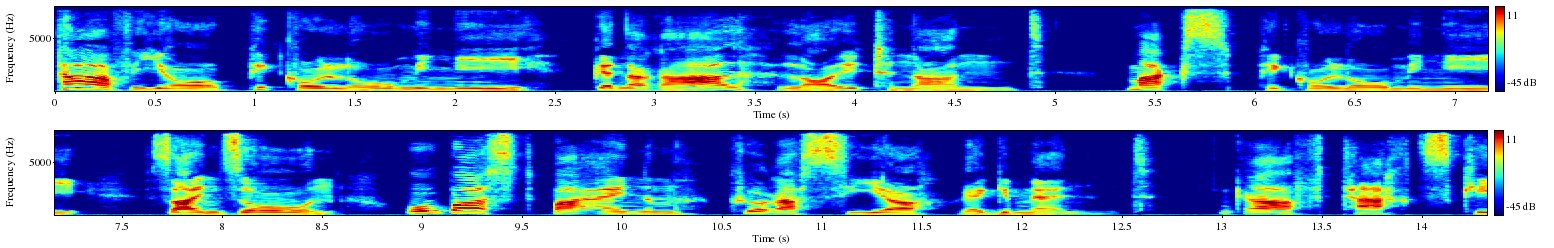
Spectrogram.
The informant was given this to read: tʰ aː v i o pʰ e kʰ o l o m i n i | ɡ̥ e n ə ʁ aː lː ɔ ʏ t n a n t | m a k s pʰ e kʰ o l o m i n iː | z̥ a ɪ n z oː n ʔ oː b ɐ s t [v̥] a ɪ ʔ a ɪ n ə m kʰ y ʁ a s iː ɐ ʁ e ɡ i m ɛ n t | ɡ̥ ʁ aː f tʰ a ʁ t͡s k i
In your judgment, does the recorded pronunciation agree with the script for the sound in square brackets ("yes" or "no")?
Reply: no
